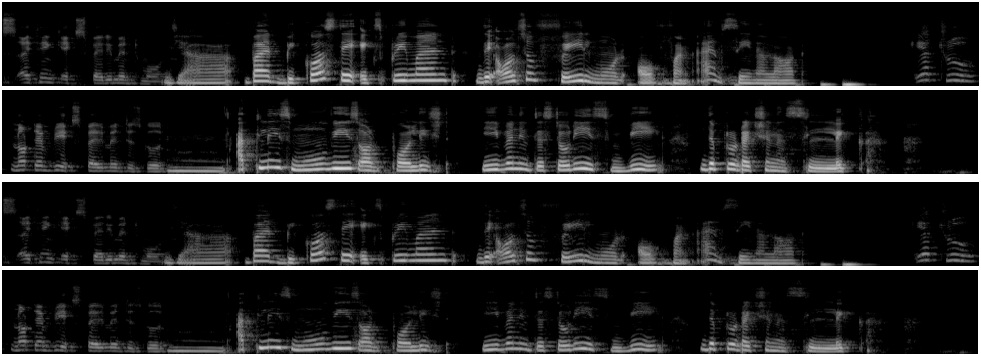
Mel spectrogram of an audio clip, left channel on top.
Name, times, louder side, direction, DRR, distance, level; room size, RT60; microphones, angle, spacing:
voice 1, 0.0-1.7 9.1-11.5, left 1 dB, 35° left, 1.2 m, -42 dB
voice 2, 1.6-4.5 4.7-7.9 11.4-14.2 14.6-16.4 16.8-18.6, left 6 dB, 70° left, 0.4 m, -25 dB
12.0 x 5.0 x 5.7 m
head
